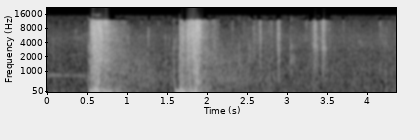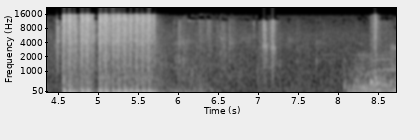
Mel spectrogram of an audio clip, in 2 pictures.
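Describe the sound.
Bursts of gunfire from shooting in a video game: two short volleys, a longer rapid-fire burst in the middle, and another volley starting at the end, with quieter gaps between them.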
